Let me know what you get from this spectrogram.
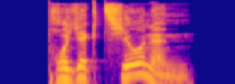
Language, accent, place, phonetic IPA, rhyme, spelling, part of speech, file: German, Germany, Berlin, [pʁojɛkˈt͡si̯oːnən], -oːnən, Projektionen, noun, De-Projektionen.ogg
- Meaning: plural of Projektion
